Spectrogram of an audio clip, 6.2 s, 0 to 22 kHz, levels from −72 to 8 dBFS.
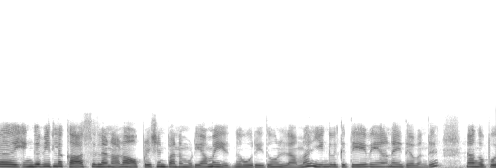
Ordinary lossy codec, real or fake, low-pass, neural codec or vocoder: none; fake; 7.2 kHz; vocoder, 22.05 kHz, 80 mel bands, Vocos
